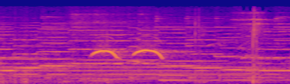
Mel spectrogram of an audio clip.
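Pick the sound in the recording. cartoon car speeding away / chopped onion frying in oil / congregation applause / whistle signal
whistle signal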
